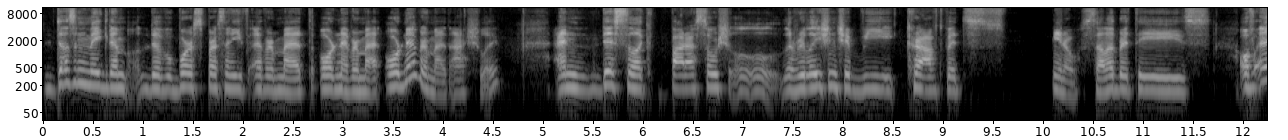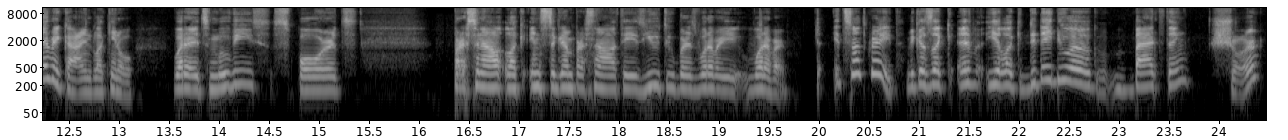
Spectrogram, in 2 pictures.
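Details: Adult speaker; ordinary conversational speech.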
